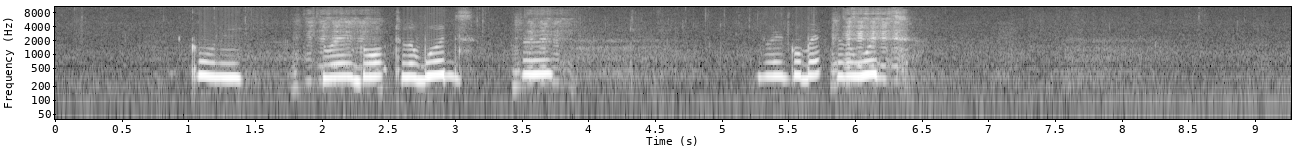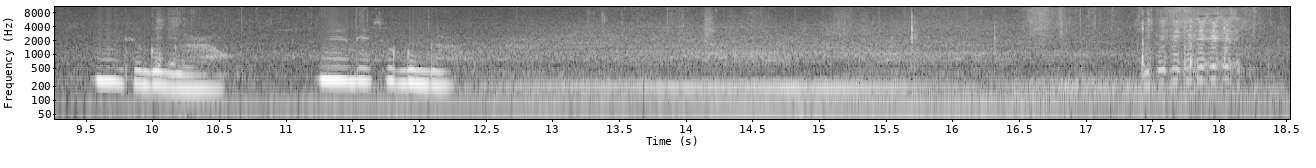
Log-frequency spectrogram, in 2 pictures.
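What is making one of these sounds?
A young raccoon chirrs and whimpers close by.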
